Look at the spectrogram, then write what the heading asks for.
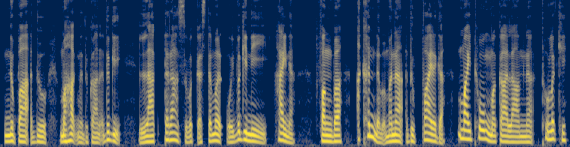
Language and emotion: Manipuri, happy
